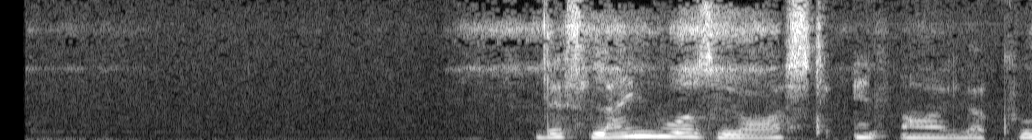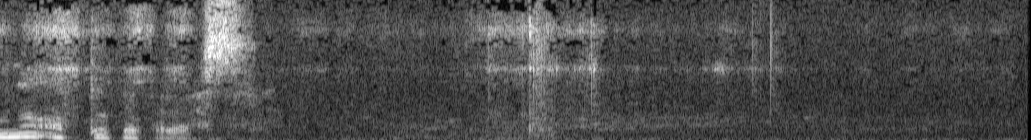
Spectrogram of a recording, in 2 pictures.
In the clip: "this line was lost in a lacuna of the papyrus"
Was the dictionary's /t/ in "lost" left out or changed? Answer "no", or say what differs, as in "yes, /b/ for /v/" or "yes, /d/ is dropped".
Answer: no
